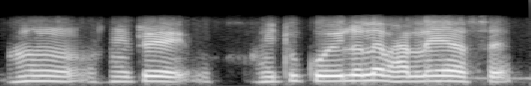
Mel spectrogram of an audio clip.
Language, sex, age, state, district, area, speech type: Assamese, male, 18-30, Assam, Charaideo, urban, conversation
